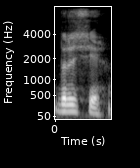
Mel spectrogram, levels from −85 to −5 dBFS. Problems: background sounds at intervals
